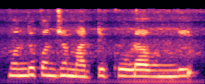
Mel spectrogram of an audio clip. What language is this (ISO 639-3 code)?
tel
